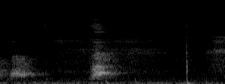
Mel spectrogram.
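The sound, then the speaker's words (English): A dog barks twice, about a second apart, sounding muffled, with a few faint clicks and knocks in otherwise quiet surroundings. “I lost my spot here because my dog is barking.”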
